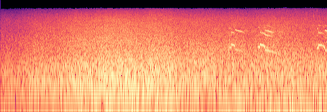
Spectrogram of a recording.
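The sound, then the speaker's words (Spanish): Steady ocean surf washes along a shore, a broad continuous hiss that swells slightly and holds, with faint high bird chirps scattered near the end. No one speaks. “Por ejemplo, ¿les gustaría que estuviéramos frente al mar?”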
